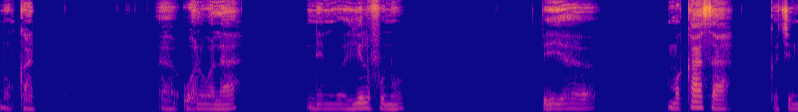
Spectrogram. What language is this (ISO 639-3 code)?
anc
